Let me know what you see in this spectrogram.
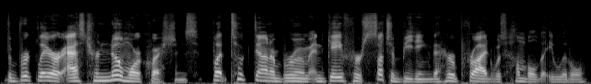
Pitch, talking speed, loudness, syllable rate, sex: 145 Hz, 255 wpm, -22 LUFS, 5.7 syllables/s, male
